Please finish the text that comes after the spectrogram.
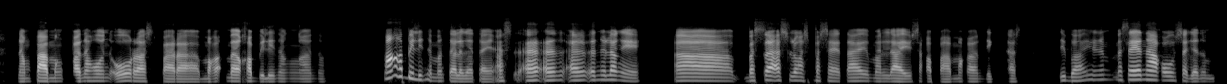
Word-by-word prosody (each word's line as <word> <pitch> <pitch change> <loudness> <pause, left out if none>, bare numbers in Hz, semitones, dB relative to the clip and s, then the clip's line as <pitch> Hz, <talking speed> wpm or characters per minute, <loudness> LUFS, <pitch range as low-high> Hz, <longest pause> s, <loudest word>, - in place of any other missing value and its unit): ng 140 0 -3
tamang 150 0 +5
panahon, 160 +2 0
oras 155 -2 0
para 130 -1 0
maka 130 - -4
makabili 145 -2 +1
ng 135 - -10
ano. 135 -1 -11 0.6
makakabili 325 - +5
naman 155 -4 -10
talaga 135 -1 -1
tayo 125 0 -4
as, 170 - -5
a 185 - +2
a 190 -1 +2
a 190 - +1 0.2
ano 215 - -7
lang, 210 -2 +1
eh, 155 -4 +2 0.4
ah, 170 -2 +5
basta 185 +2 +3
as 190 - -4
long 185 -1 -3
as 170 - -13
masaya 160 -3 -5
tayo, 160 0 -2
malayo 140 -1 0
sa - - -14
kapahamakan, 135 +1 -8
ligtas, 130 +2 -12 0.4
di 190 - -9
ba? 170 +2 -5
Yun 220 +1 -12
masaya 215 +2 +4
na 215 -2 +5
ako 190 -1 -6
sa 160 -4 -3
ganun. 145 -1 -7
155 Hz, 190 wpm, -24 LUFS, 140-180 Hz, 0.6 s, tamang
